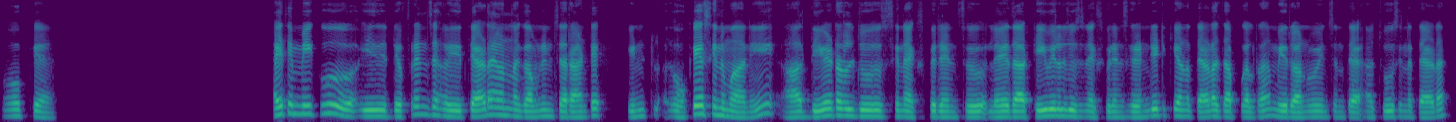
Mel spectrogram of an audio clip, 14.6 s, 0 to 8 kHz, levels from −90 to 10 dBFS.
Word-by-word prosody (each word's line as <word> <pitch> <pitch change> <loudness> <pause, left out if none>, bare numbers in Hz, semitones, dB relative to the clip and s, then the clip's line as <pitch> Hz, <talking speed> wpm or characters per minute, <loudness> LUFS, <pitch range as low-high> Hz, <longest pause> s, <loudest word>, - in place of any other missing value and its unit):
Okay. 150 -5 -4 2.2
అయితే 200 +5 +3
మీకు, 210 +1 -1 0.4
ఈ - - +5 0.2
డిఫరెన్స్ 190 +7 -3 0.2
ఈ - - +3
తేడా 155 +5 +4
ఏమైనా 170 -4 -2
గమనించారా? 140 -1 0
అంటే, 165 +5 -2 0.4
ఇంట్లో 150 +1 -9 0.2
ఒకే 170 +11 +5
సినిమాని, 145 -4 0 0.3
ఆ - - +1 0.2
థియేటర్‌లో 165 +3 +3
చూసిన 150 -1 +1
ఎక్స్‌పీరియన్సు 135 0 -2 0.2
లేదా 140 +1 +4 0.2
టీవీ‌లో 160 +2 +5
చూసిన 140 -1 -1
ఎక్స్‌పీరియన్స్‌కి 135 0 -5
రెండిటికి 165 +4 -2
ఏమైనా 150 -2 -3
తేడా 135 +3 +3
చెప్పగలరా? 135 +1 -2
మీరు 140 -1 +3
అనుభవించిన 135 0 -6
తె 130 - +3 0.3
చూసిన 140 0 -3
తేడా. 125 +5 0
145 Hz, 125 wpm, -30 LUFS, 135-160 Hz, 2.2 s, ఈ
